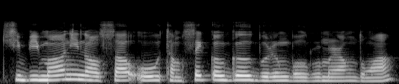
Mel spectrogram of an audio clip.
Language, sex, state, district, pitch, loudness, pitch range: Garo, male, Meghalaya, South Garo Hills, 190 Hz, -13 LUFS, 170-205 Hz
